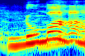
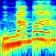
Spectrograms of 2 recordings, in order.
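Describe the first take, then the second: First: The first vowel is a 'u' sound. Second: The first vowel is an 'a' sound. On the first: The speaker calls it right. "ना पे ऊ की मात्रा" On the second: The speaker calls it wrong. "नमः नहीं है वो"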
